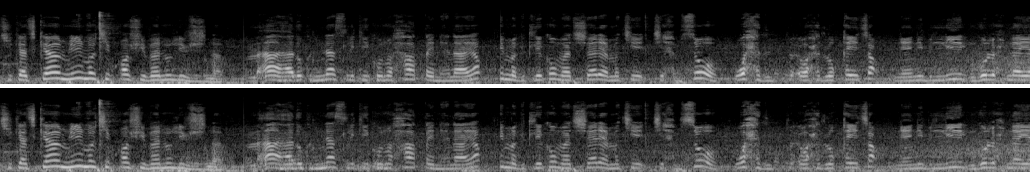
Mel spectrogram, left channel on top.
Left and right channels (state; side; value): normal; both; correlation 0.48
